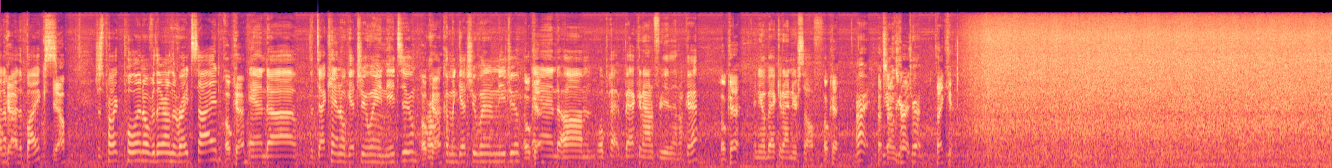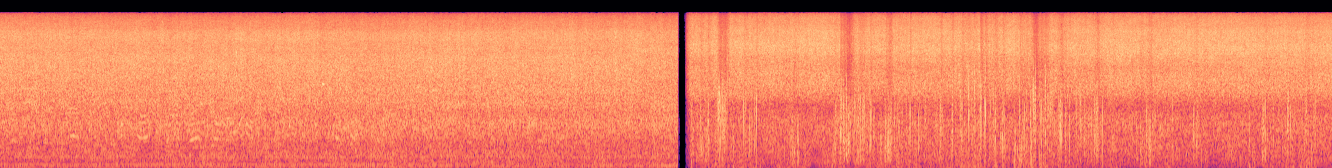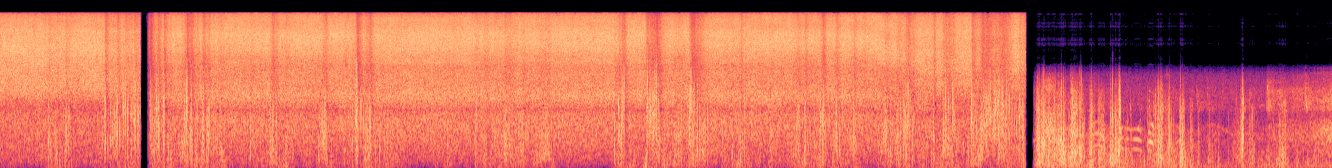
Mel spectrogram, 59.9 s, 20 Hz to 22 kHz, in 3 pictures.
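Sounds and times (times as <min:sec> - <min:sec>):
water rushing along ship hull: 0:00.0 - 0:55.4
wind on microphone: 0:14.5 - 0:59.9.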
